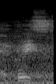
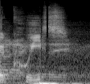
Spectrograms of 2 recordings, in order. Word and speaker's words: acquiesce: so why would they acquiesce to your demands did you just say a quiz is that how he thinks that word's pronounced oh yeah when's the last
